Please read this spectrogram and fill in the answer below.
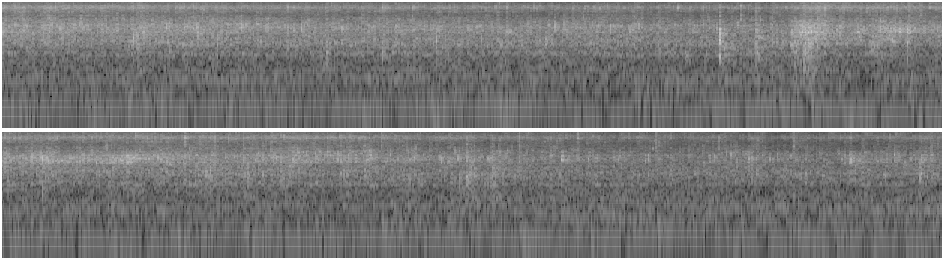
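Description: Hilsa fish steaks sizzling steadily as they shallow-fry in hot oil in a kadhai, with two sharp clicks about five seconds in.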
